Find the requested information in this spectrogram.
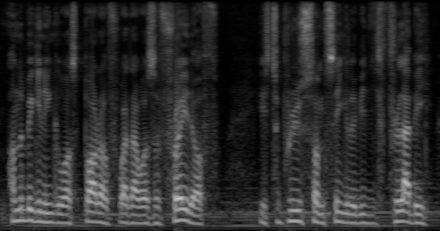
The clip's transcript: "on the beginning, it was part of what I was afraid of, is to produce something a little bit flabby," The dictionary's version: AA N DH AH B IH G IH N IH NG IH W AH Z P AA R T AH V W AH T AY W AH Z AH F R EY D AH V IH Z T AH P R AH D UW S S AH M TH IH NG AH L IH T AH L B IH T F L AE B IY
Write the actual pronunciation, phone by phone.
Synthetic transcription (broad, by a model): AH N DH AH B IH G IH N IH NG IH W AH Z P AA R T AH V W AH T AY W AH Z AH F R EY D AH V IH Z T AH P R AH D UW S S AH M S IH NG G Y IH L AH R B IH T F L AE B IY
